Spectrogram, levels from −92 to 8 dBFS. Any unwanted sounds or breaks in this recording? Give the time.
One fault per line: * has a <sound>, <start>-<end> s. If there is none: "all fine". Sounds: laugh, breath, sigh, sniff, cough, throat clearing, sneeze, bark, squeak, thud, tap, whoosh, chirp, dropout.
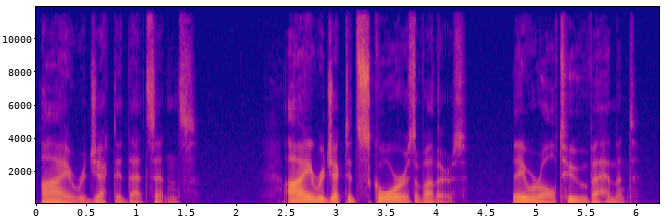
all fine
